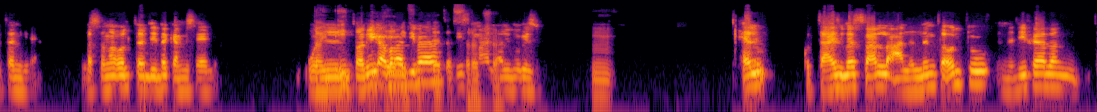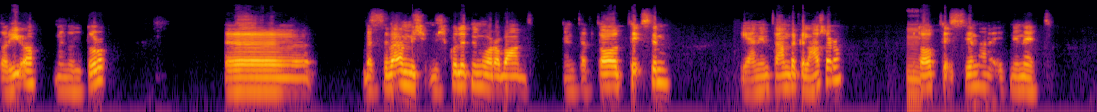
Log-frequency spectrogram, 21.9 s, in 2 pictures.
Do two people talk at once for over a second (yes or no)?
yes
